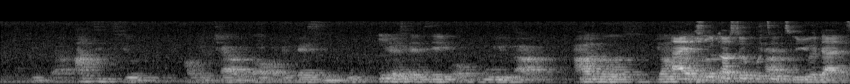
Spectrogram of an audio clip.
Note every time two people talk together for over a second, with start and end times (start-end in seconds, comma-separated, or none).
none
